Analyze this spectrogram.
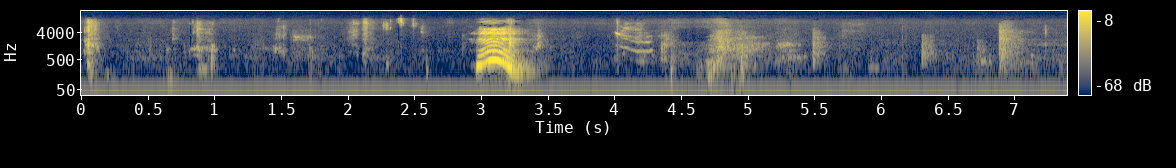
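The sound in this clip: Crunchy chewing of a cookie comes in scattered bites and smacking clicks, with a louder burst of short voiced sounds midway and quieter chewing noises around it.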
